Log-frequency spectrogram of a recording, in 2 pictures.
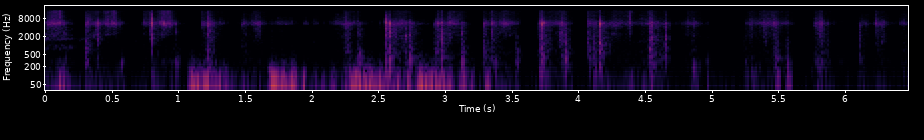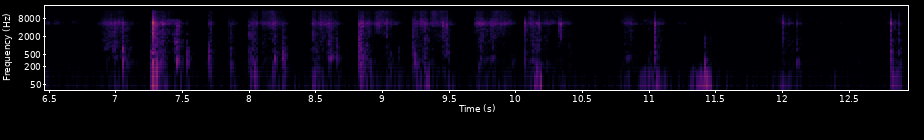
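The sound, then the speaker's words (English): Cards from a Romance Angels oracle deck are shuffled and handled while one is pulled, giving many quick, crisp flicks and rustles in irregular bursts, quiet and with no talk. “I got a couple other cards I'm going to pull. I'm going to pull one from the Romance Angels card.”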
